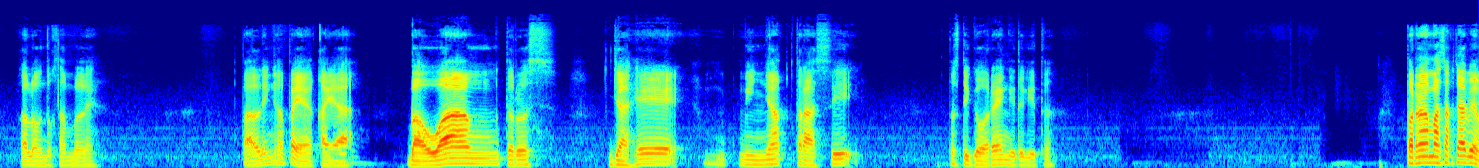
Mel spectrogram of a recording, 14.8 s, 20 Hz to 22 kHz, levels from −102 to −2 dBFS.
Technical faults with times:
none

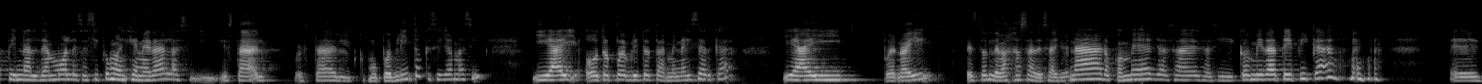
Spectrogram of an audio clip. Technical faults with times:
11.42-14.83 input switched to a poorer device

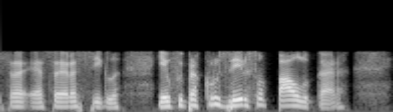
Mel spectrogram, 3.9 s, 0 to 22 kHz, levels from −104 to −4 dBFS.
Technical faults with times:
none

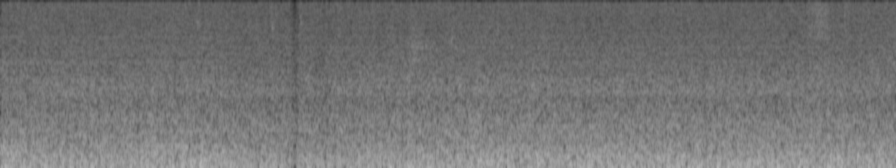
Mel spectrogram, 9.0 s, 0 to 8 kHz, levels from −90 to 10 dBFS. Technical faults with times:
0.00-8.96 echo leak

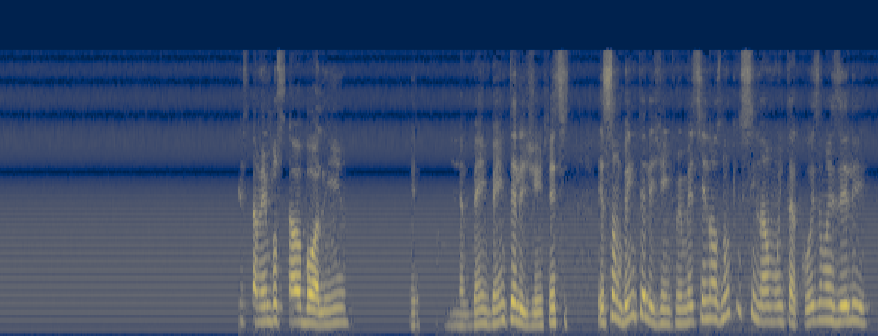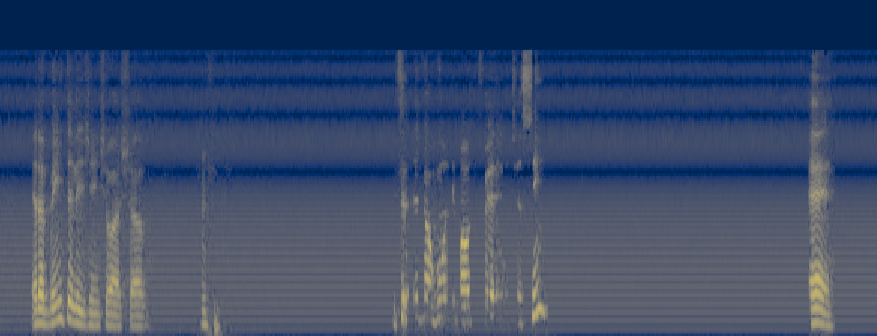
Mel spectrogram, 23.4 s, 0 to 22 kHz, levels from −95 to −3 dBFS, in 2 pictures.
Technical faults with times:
0.00-23.40 DECT cordless phone buzz

